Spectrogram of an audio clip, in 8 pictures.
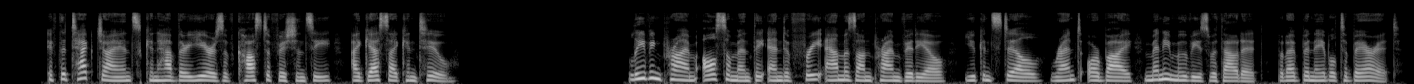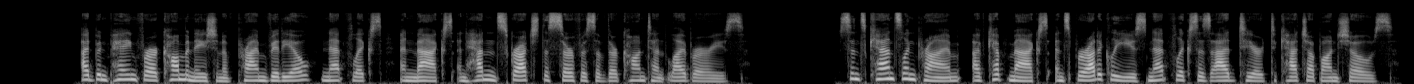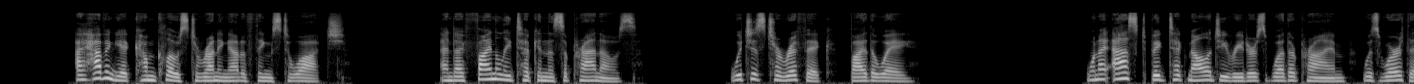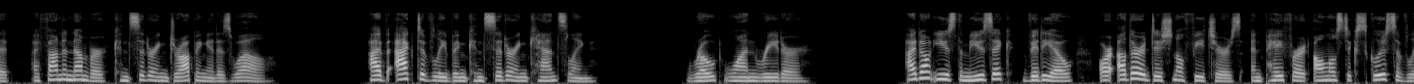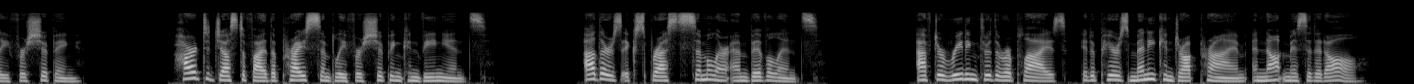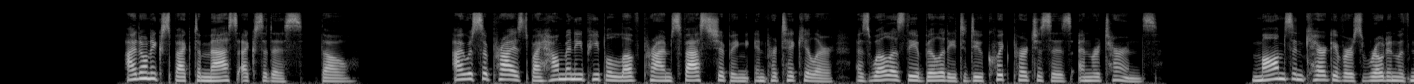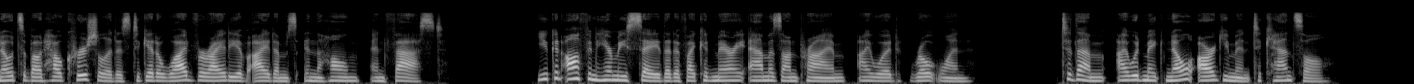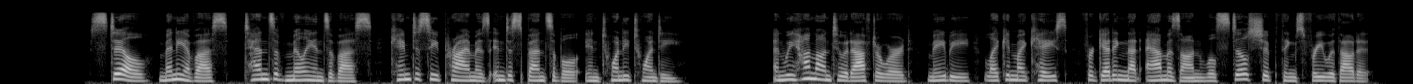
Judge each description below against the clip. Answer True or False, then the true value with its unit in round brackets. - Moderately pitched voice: True (180 Hz)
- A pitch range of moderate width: True (3.7 semitones)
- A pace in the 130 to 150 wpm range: False (160 wpm)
